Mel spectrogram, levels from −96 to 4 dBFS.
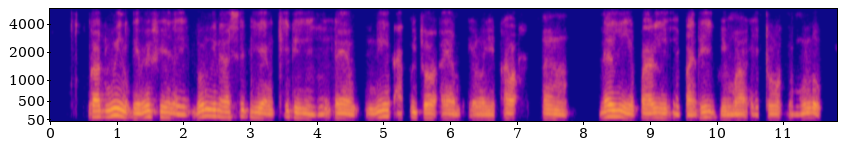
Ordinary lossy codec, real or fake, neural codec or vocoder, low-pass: Opus, 32 kbps; fake; codec, 16 kHz, 2 kbps, FreqCodec, larger model; 5.4 kHz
